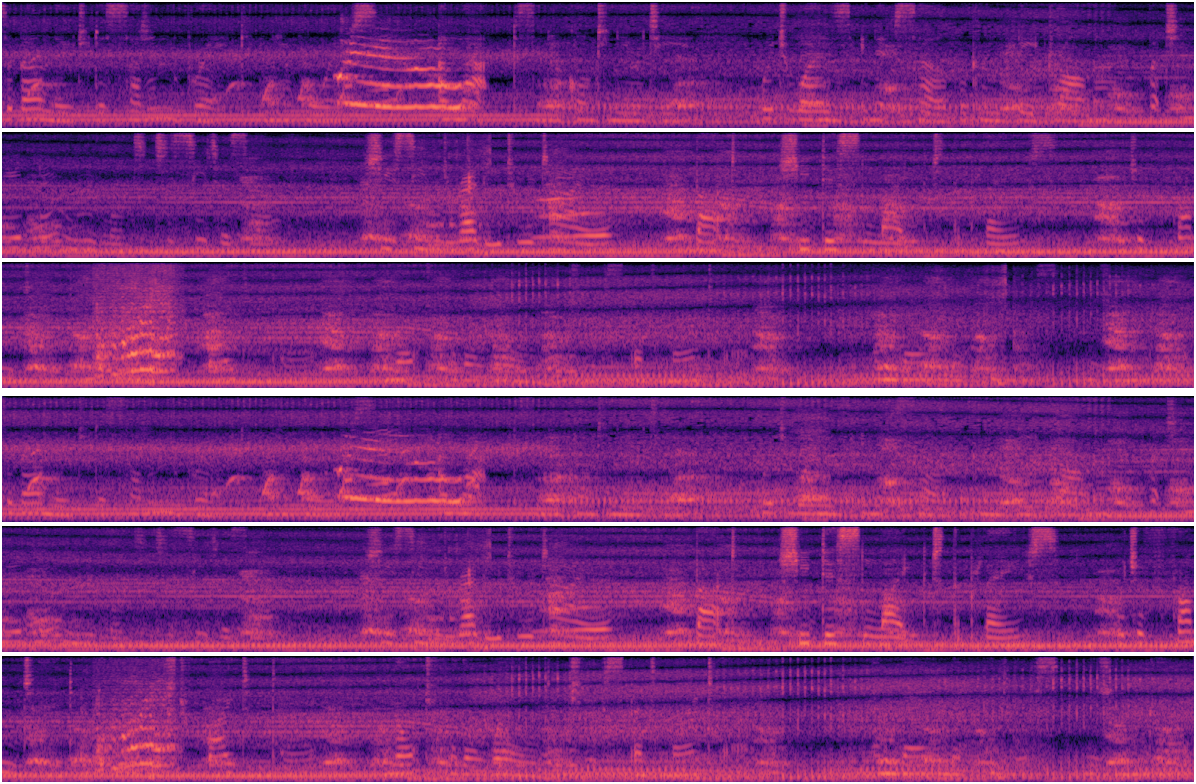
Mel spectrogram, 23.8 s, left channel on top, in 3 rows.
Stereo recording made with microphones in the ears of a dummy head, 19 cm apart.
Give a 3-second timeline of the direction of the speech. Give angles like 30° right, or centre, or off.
50° left, 50° left, 50° left, 30° left, 30° right, 60° right, 70° right, 80° right.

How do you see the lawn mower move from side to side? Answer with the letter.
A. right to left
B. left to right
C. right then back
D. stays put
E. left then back
E.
